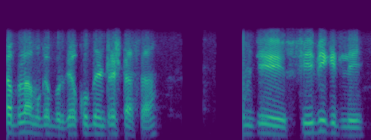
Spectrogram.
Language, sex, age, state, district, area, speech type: Goan Konkani, male, 60+, Goa, Canacona, rural, conversation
